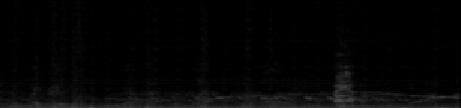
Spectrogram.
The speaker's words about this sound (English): Sometimes I feel like every time we get in church, there's sirens. Every single time. Every time.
